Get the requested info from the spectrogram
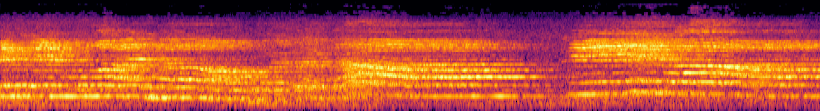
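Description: A group of women singing a prayer song together into a microphone, in long held phrases with gliding pitch and a short breath about four seconds in.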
